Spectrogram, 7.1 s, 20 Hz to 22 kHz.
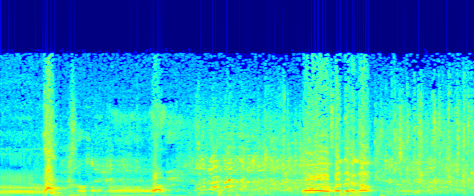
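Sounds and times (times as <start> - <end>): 
human voice imitating high yelping dog barks: 0.0 - 2.8
laughter: 0.1 - 7.1
speech: 1.2 - 2.6, 3.3 - 3.9, 4.5 - 5.8.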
